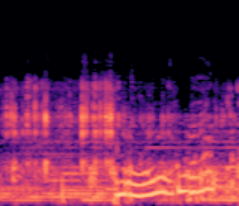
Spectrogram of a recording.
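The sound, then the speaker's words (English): Muffled underwater audio from a recording of a wedding held underwater, with a low, steady murk; after a second, warbling voice-like tones glide up and down, sounding gurgly and strained through the water. “Not gonna lie, kinda sounds like someone's drowning.”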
